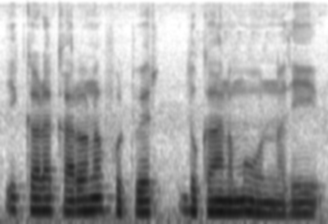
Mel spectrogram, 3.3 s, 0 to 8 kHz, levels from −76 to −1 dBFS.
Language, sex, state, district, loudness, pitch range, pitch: Telugu, male, Telangana, Mahabubabad, -14 LUFS, 105-120 Hz, 110 Hz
